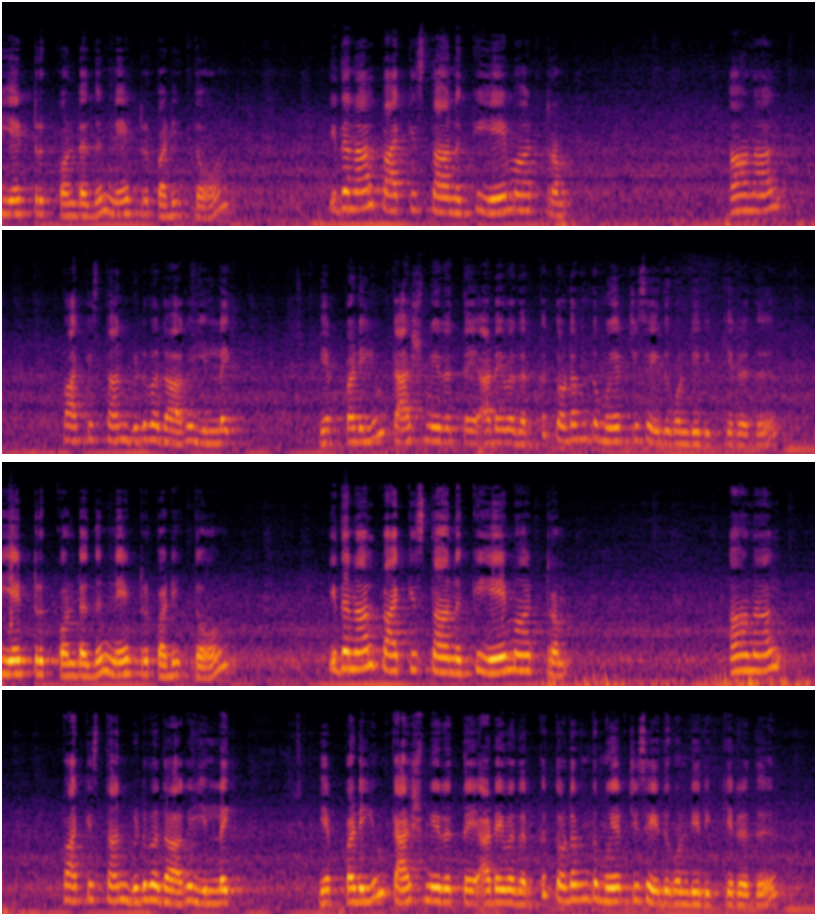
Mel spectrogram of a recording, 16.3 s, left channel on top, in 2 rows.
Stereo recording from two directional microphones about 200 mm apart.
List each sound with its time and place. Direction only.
0.6 s a woman's voice: 20° right (ahead or behind)
3.2 s a woman's voice: 25° right (ahead or behind)
7.3 s a woman's voice: 25° right (ahead or behind)
8.7 s a woman's voice: 25° right (ahead or behind)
